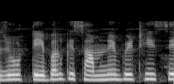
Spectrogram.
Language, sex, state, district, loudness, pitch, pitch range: Chhattisgarhi, female, Chhattisgarh, Raigarh, -14 LUFS, 230 Hz, 220-245 Hz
